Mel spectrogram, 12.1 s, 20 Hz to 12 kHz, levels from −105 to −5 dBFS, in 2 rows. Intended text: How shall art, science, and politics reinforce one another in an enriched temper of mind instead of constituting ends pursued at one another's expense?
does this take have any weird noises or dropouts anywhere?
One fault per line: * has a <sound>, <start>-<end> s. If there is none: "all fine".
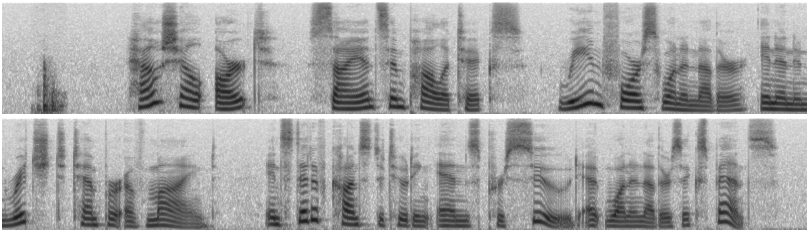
* has a tap, 0.2-0.5 s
